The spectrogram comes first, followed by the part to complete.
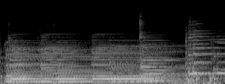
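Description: Casio Privia digital piano playing a slow blues passage: a chord struck at the start and held, with new notes struck near the end.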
